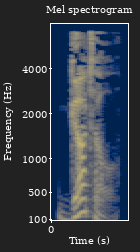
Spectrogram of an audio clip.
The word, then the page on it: guttle: British English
